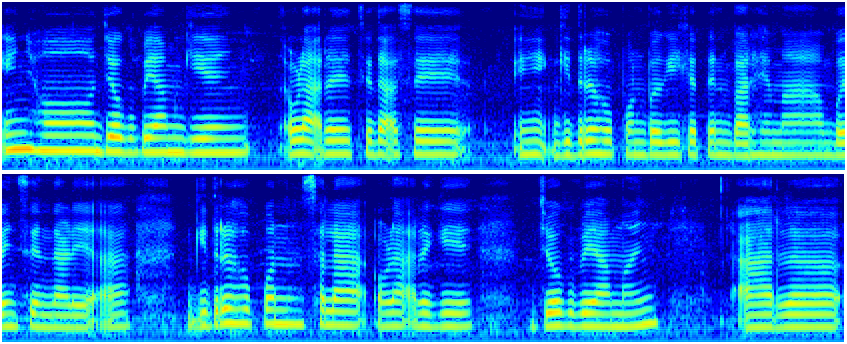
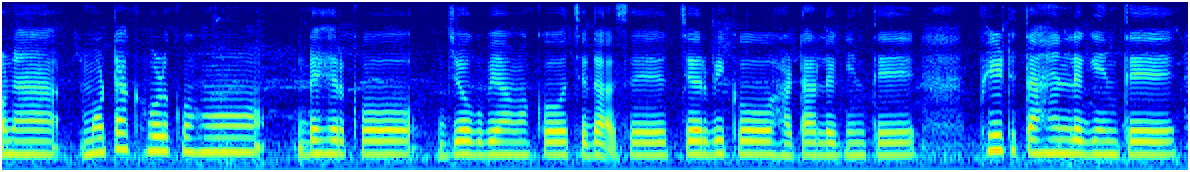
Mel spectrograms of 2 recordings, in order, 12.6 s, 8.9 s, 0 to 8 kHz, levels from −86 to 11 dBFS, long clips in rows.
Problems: none marked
